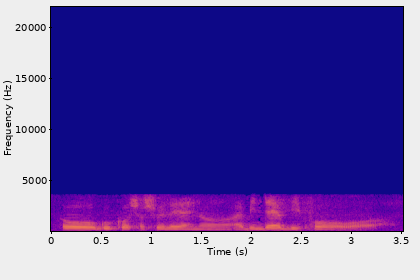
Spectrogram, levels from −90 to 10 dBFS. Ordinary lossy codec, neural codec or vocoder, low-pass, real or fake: AAC, 16 kbps; codec, 16 kHz in and 24 kHz out, 1 kbps, XY-Tokenizer; 3.6 kHz; fake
